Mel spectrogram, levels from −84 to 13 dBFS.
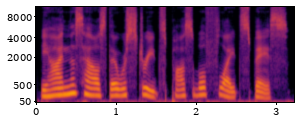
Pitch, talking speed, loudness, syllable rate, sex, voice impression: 185 Hz, 165 wpm, -18 LUFS, 5.3 syllables/s, female, feminine, very adult-like, slightly powerful, intellectual, calm, slightly strict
